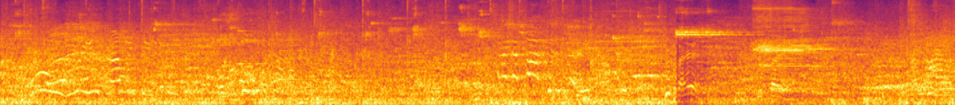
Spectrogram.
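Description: Youth basketball game in a gymnasium: players' and spectators' voices calling out over basketballs bouncing on the hardwood floor, all echoing in the large hall. The sound breaks off sharply for a moment about nine seconds in.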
